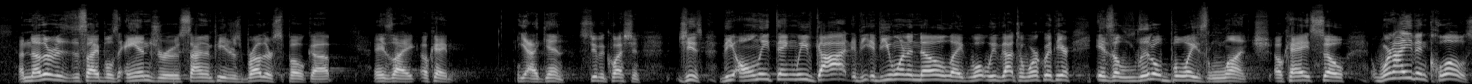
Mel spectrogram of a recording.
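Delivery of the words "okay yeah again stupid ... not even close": ordinary talk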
